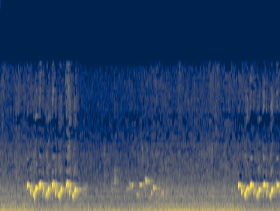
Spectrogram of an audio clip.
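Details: Basra and Fao bulbuls, Iraq, heard in a recording used to prompt bulbuls into song; two bursts of fluty, bubbling warbles at start and end with a faint softer phrase between, steady low hum beneath.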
